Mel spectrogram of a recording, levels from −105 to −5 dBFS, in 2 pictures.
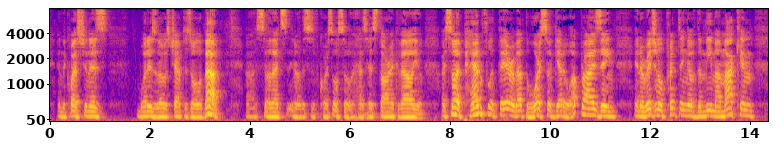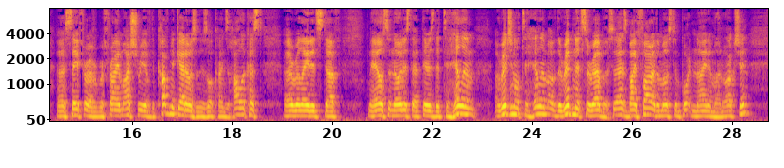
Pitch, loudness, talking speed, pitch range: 140 Hz, -16 LUFS, 170 wpm, 120-155 Hz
